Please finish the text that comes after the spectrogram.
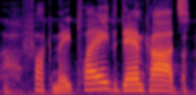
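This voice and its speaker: An actor playing a brash, sarcastic, foul-mouthed young male soldier in a war game, excitable and mocking. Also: on the high side, slow, smooth.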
